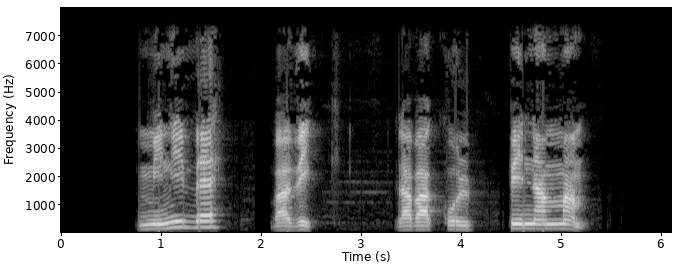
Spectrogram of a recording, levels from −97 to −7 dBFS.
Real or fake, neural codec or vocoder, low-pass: real; none; 7.2 kHz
